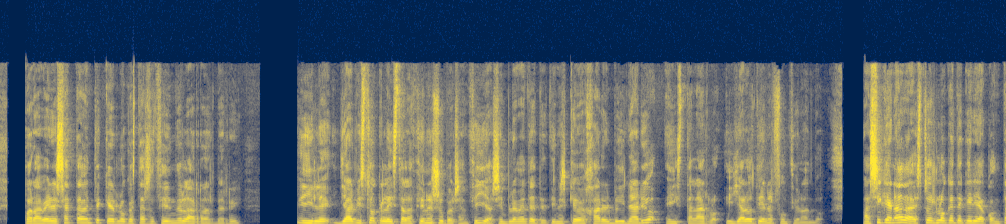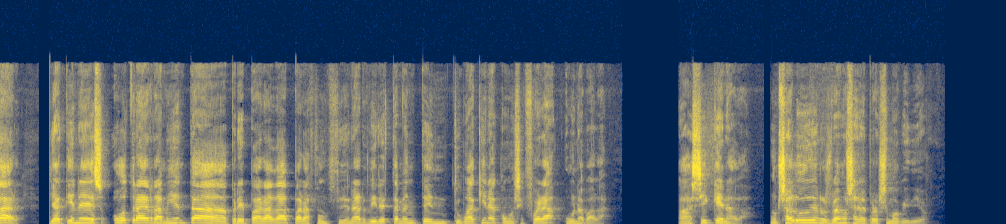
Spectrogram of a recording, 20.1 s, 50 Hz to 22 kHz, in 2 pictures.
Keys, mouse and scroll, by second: 20.0 click.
